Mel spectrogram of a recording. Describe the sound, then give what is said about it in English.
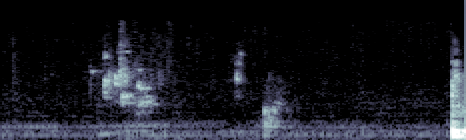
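Someone takes a sip of water, with a few soft wet slurping and swallowing sounds in near silence, then a sudden louder clunk at the end, maybe the glass being set down. “Give me just a second and reflect on that while I grab a sip of water.”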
